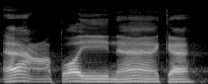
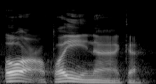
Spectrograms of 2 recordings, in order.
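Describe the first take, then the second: First: The first vowel is a clear, light 'a'. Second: The first vowel is a heavy, rounded 'o'. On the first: The speaker calls it right. "bacalah a" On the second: The speaker calls it wrong. "bukan o'tainaka"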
